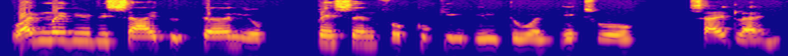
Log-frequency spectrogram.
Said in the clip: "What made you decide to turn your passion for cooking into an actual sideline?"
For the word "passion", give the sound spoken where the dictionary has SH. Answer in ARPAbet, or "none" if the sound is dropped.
S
